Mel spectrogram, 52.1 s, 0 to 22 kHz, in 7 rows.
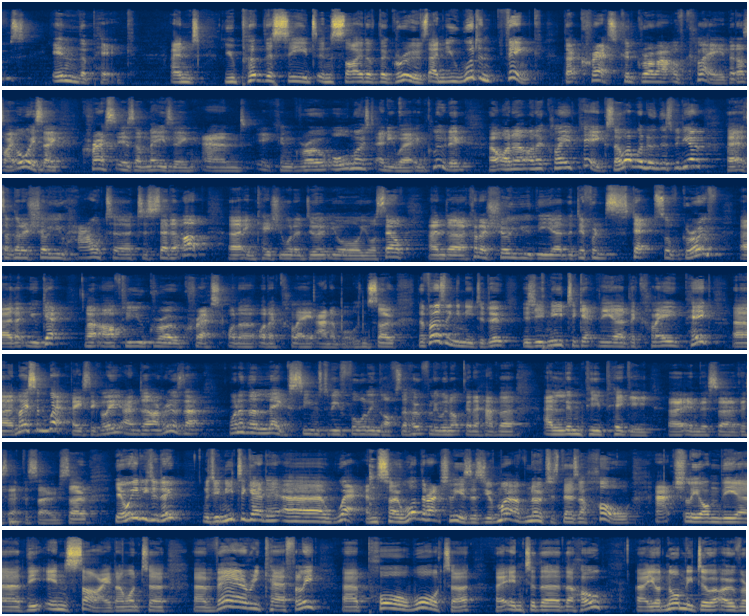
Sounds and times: Speech: 0.0 - 52.1.

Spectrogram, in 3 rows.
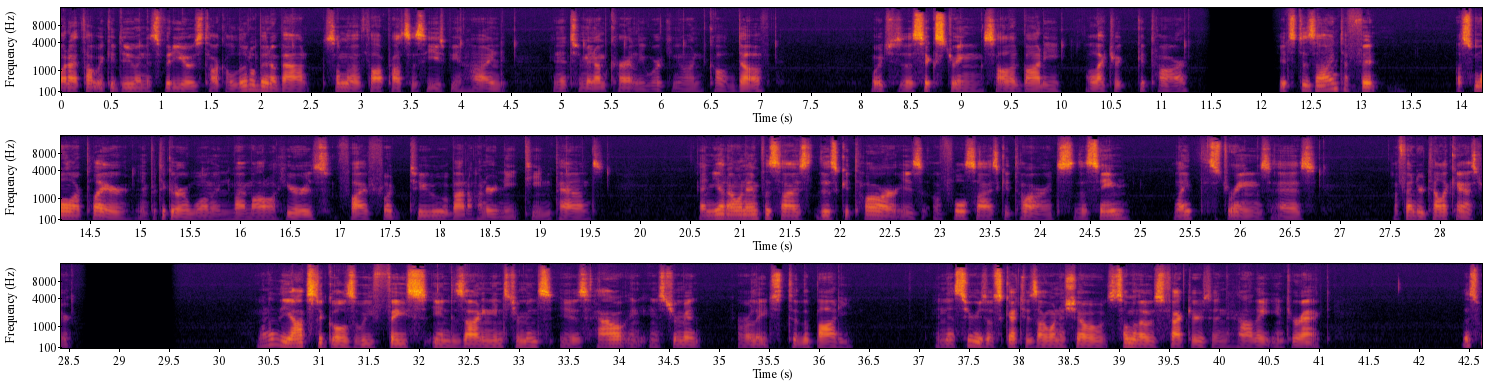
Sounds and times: Speech: 0.0 - 7.2, 8.1 - 11.4, 12.2 - 13.3, 14.0 - 19.7, 20.6 - 26.8, 27.5 - 28.7, 30.4 - 36.4, 37.2 - 41.2.

